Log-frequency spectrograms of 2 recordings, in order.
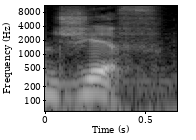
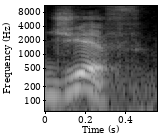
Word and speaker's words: GIF: gift pronounced GIF or gif um I gave away my answer at the beginning of that uh GIF it's pronounced GIF the person who created it says it's pronounced Jiff and they're wrong uh would you rather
